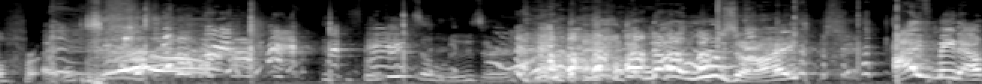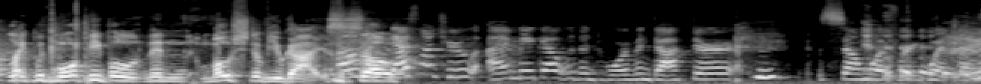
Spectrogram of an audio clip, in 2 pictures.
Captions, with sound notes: (all laughing) - Fabian's a loser. - I'm not a loser, all right? I've made out with more people than most of you guys, so. - That's not true. I make out with a dwarven doctor somewhat frequently.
